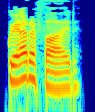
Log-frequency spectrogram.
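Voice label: "gratified", British English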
